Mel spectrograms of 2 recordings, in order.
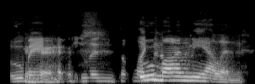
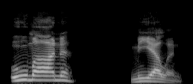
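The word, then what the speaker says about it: Umanmielen: You want to pronounce this? Uman Mielen. Uman Mielen.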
